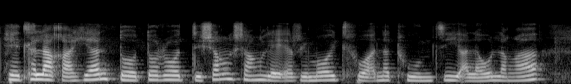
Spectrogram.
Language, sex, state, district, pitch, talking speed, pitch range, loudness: Mizo, female, Mizoram, Aizawl, 195 Hz, 170 wpm, 180-215 Hz, -18 LUFS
